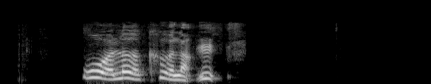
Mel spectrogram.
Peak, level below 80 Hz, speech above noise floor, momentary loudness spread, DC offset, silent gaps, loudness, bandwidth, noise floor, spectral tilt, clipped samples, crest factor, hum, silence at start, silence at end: -2 dBFS; -66 dBFS; over 75 dB; 12 LU; under 0.1%; none; -15 LUFS; 7.8 kHz; under -90 dBFS; -5 dB/octave; under 0.1%; 18 dB; none; 0.85 s; 2.15 s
